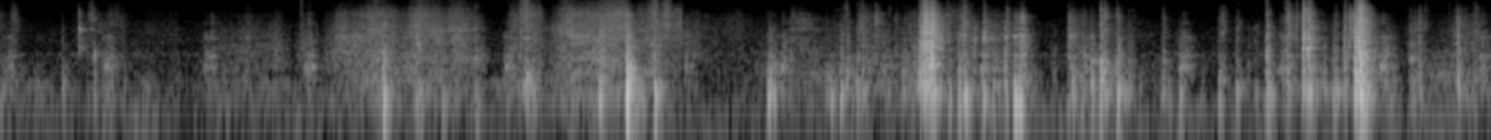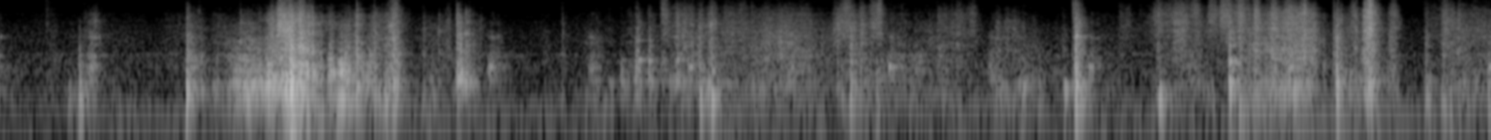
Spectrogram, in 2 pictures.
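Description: Cardboard box being opened by hand: irregular scraping, rustling and tapping as the flaps and cardboard handle are pulled free and folded back, with a sharp knock about six seconds in.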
